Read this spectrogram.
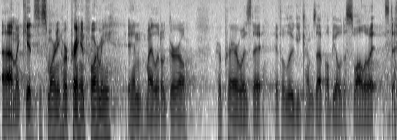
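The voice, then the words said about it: Voice affected by illness. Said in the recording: “Sorry about my voice. I'm a little under the weather here.”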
